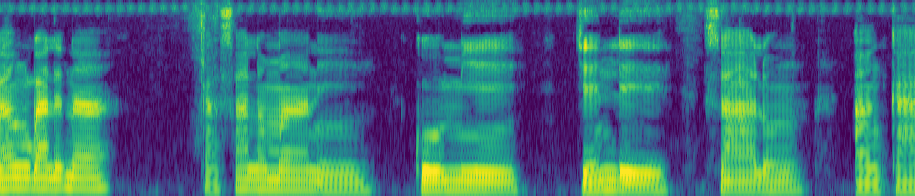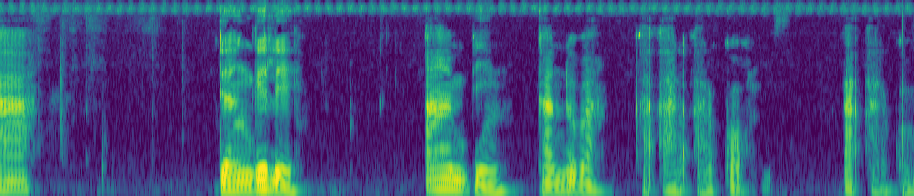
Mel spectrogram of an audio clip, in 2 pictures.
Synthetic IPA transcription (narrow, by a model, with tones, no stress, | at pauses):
ba˦ŋɡ͡ba˦lɪ˦na˦ | ka˨sa˦lma˦nɪ˨ | koː˦mi˦e˦ | d͡ʒe˨˦n˦le˦ | saː˦lʊ˦ŋ | a˨ŋkaː˦ | da˨ŋɡe˦le˨ | a˦mbi˨ŋka˨ndʊ˦ba˨a̰˨ʔa˨ɾa˨ɾkɔ˨ | a̰˨ʔa˨ɾkɔ˨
